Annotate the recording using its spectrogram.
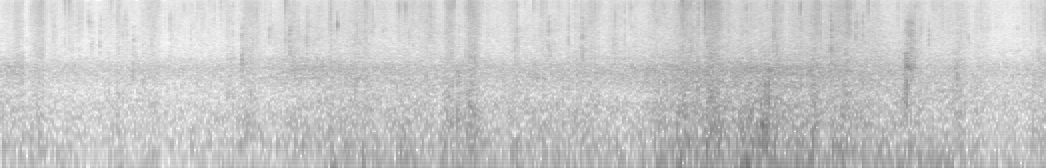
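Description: Wind noise on the microphone outdoors: a rushing, rumbling hiss that grows louder in the second half.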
